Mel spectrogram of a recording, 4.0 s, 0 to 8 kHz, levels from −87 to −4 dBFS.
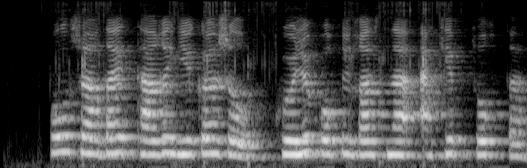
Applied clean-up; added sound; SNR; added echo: neural separator model SepFormer DNS4.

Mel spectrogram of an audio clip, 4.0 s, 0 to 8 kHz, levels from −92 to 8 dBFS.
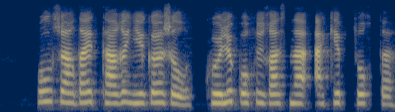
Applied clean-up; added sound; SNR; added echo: none; none; none; none.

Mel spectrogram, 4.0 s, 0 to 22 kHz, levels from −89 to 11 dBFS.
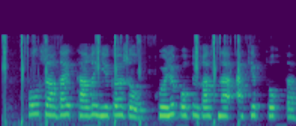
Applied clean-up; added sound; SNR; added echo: classical method WPE with log-MMSE.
